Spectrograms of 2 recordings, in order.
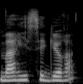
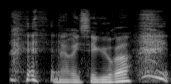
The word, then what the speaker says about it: Marie Segura: Oh, just Marie Segura. Marie Segura.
